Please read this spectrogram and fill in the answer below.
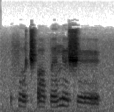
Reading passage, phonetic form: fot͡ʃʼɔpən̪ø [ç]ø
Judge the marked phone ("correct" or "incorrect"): incorrect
